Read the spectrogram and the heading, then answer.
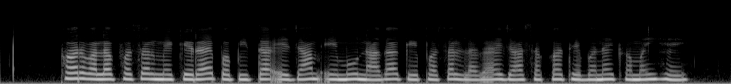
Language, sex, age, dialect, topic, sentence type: Chhattisgarhi, female, 18-24, Northern/Bhandar, agriculture, statement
